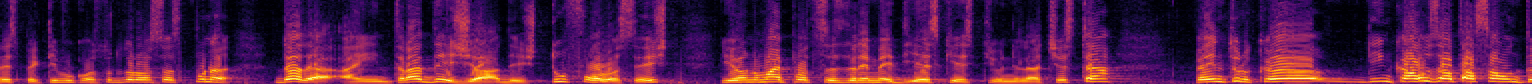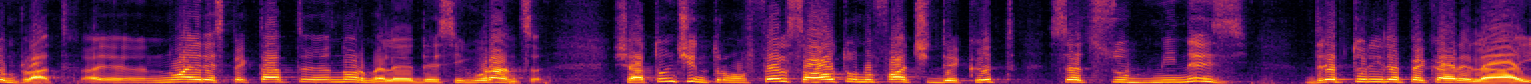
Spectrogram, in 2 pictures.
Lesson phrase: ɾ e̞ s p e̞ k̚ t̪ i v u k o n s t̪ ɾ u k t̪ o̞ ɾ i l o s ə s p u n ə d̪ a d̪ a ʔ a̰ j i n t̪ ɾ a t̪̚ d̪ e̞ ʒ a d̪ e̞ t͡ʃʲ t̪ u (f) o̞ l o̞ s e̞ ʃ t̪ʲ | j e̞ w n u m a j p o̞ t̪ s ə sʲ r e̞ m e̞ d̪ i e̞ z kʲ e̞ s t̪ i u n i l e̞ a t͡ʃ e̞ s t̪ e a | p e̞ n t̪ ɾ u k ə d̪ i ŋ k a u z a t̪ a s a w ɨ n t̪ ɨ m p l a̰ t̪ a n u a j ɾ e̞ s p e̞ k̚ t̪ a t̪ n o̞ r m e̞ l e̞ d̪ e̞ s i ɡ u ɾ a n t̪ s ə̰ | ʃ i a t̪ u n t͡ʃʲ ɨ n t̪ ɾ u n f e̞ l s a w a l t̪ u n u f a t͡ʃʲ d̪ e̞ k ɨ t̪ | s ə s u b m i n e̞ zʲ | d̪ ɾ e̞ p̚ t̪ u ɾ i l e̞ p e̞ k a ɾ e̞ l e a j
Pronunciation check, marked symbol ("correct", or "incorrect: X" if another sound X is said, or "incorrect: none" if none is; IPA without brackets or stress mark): correct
